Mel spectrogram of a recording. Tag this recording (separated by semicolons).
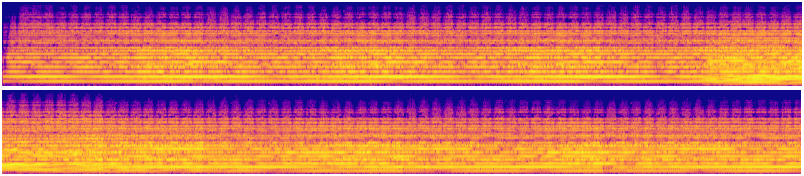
Orchestral; pad-sounds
